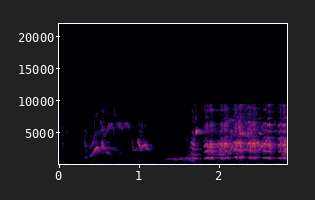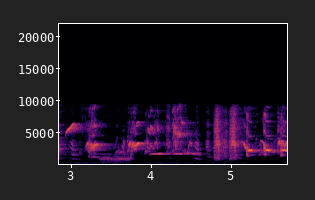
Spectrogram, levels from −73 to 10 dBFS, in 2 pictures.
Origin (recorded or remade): recorded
